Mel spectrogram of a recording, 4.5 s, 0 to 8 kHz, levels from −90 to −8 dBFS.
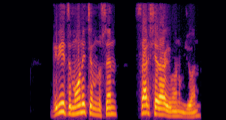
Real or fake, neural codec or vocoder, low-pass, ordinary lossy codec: real; none; 7.2 kHz; AAC, 48 kbps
